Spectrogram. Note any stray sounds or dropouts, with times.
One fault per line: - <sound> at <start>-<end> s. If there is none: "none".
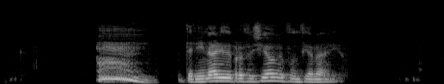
- throat clearing at 0.9-1.6 s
